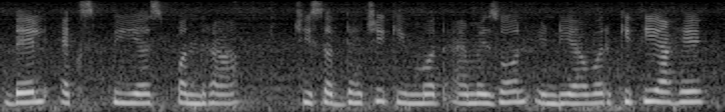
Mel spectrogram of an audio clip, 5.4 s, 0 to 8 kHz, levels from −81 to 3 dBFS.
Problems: constant background noise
